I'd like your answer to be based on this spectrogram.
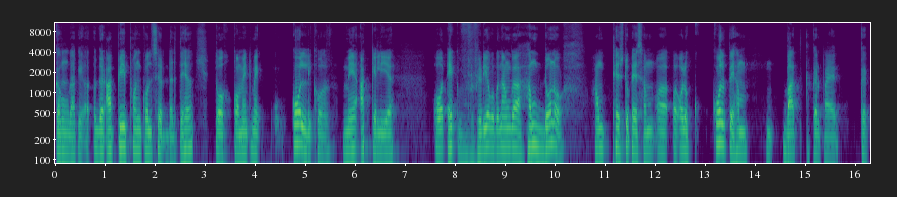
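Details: Man who says he stammers, speaking Hindi mixed with English, in a real personal account; stuttering.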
